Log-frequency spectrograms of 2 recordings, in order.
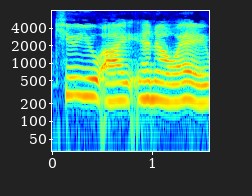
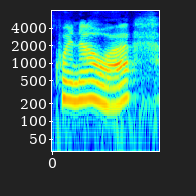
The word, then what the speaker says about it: quinoa: to show you how to make quinoa quinoa is spelled qu i n o a which would make you think that it was pronounced quinoa but it's actually pronounced quinoa and quinoa is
